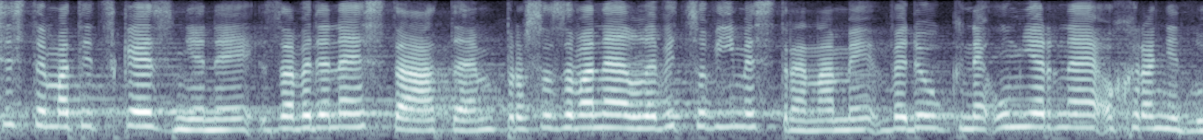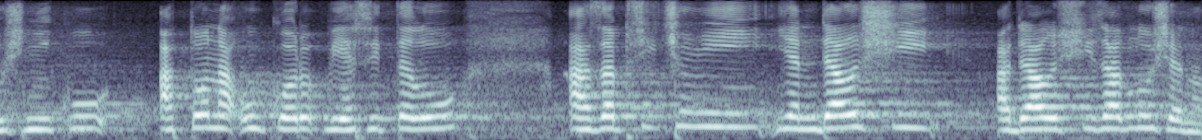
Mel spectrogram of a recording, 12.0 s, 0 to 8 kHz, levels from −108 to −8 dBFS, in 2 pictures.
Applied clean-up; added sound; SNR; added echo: none; none; none; none.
